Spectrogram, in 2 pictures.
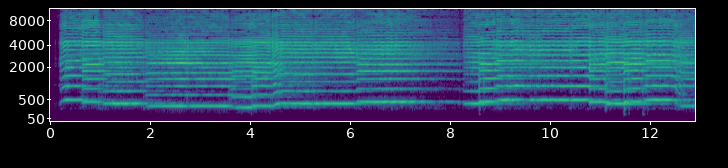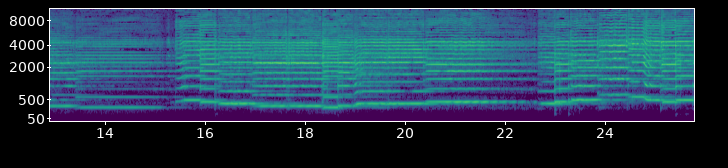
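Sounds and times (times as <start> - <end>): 
violin solo: 0.0 - 25.7.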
